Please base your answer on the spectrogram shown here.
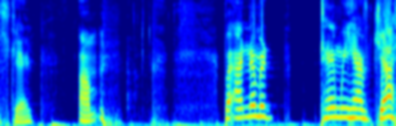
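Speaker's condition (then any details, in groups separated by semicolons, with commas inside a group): Cerebral palsy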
